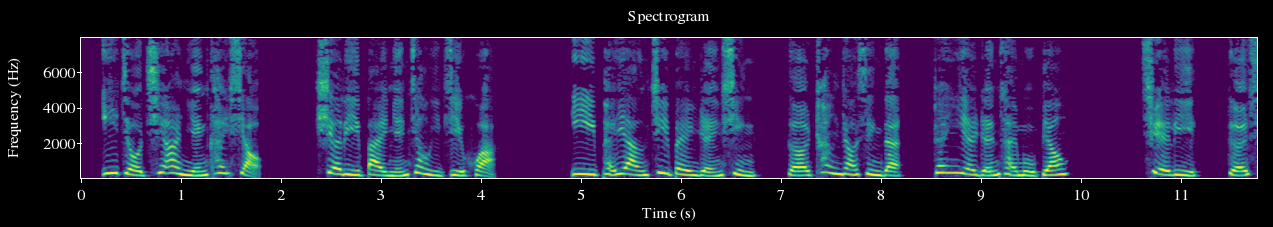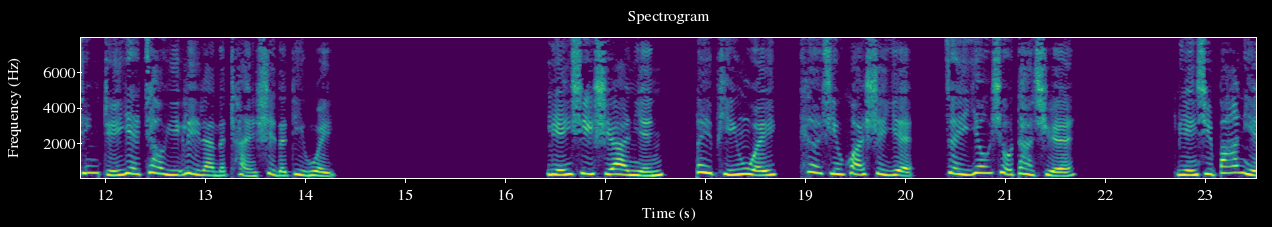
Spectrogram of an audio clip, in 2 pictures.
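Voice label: Chinese, female, various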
